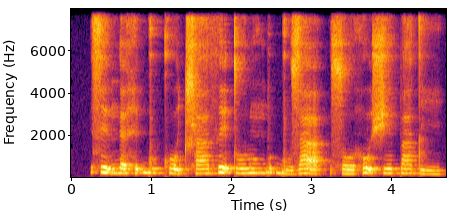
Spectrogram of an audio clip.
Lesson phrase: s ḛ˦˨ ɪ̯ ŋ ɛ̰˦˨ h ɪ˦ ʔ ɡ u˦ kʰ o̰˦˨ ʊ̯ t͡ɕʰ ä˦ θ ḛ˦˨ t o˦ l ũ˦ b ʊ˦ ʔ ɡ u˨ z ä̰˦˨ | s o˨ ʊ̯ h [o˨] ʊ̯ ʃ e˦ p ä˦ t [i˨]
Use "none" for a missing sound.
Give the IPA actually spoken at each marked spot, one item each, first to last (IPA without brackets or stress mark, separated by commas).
o̰˦˨, i˨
